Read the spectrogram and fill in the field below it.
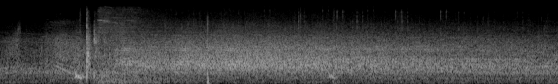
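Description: A stadium crowd cheers.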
